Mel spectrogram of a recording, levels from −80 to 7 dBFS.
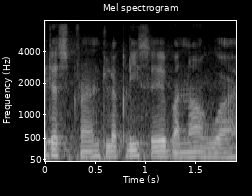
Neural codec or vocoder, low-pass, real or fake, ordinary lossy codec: none; 7.2 kHz; real; none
